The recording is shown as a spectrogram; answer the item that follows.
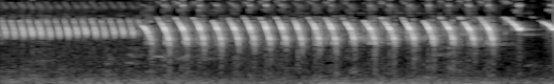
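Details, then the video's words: Caged canary in rolling song, a fine rapid trill that breaks into a long series of louder rhythmic pulsed notes, about five per second, ending with two short whistles. "MASTERAN KENARI NGEROL DURASI PANJANG"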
